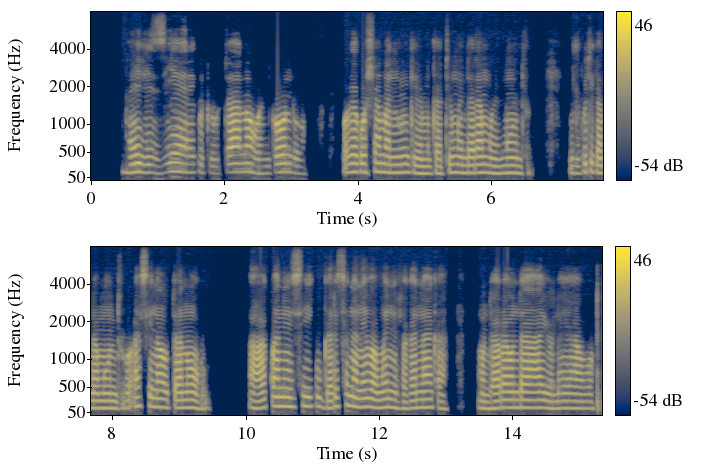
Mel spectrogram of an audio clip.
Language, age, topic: Ndau, 18-24, health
